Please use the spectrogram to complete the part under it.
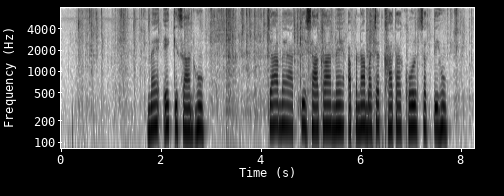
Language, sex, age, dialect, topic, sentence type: Hindi, male, 18-24, Garhwali, banking, question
